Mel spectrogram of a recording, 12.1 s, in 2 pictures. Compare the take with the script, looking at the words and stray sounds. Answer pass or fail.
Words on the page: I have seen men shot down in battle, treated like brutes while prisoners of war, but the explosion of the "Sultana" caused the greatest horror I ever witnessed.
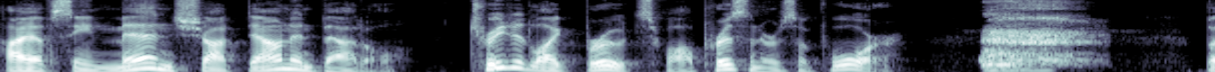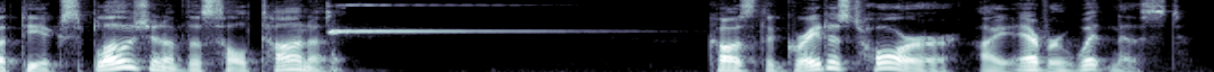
fail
